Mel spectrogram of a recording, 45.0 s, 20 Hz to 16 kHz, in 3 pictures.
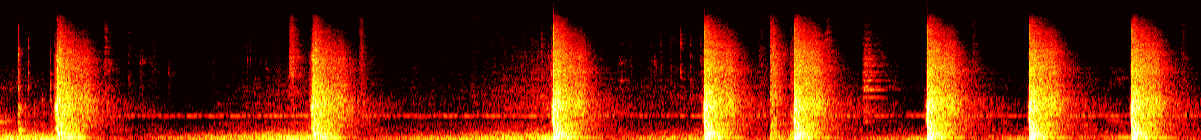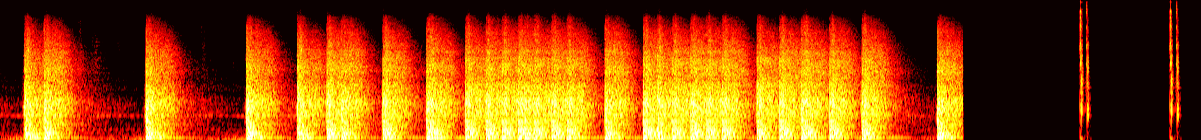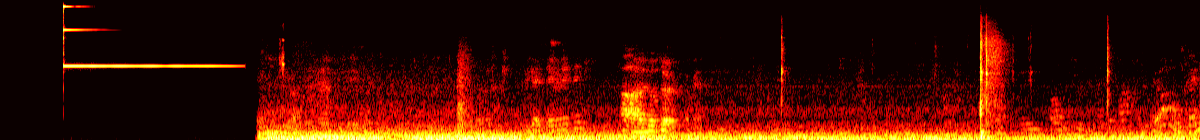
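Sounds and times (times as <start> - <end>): pistol shots: 11.6 - 12.2, 12.8 - 13.5, 14.2 - 14.7, 15.3 - 16.0, 16.8 - 17.4, 18.1 - 27.1.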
